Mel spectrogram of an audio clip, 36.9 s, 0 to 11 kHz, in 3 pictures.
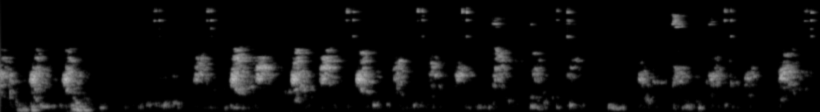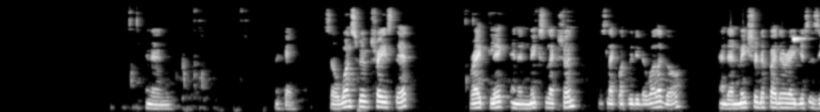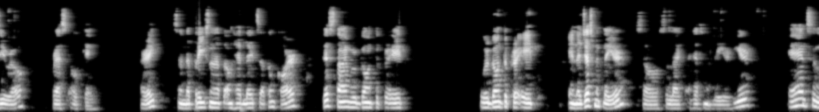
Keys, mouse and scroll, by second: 0.4 ctrl+z, 1.5 ctrl+z, 2.2 click, 3.0 click, 5.1 click, 6.2 click, 8.2 click, 10.8 click, 12.0 click, 14.2 right click, 15.1 ctrl+click, 15.8 ctrl+click, 19.2 ctrl+right click, 20.2 ctrl+click, 20.6 ctrl+click, 24.6 ctrl+click, 35.2 ctrl+click, 35.9 ctrl+click.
